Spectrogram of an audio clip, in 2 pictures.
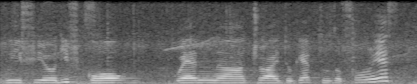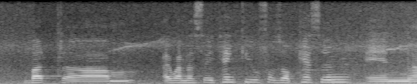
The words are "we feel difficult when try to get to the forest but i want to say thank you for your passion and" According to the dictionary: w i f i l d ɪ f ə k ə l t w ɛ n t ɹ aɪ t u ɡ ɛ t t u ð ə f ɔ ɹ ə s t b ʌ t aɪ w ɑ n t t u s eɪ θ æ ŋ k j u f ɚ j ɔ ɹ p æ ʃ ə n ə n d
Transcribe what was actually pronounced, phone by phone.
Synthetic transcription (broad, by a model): w i f i l d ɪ f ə k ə l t w ɛ n t ɹ aɪ t u ɡ ɛ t t u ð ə f ɔ ɹ ə s t b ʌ t aɪ w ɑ n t t u s eɪ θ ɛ ŋ k j u f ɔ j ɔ p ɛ s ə n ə n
